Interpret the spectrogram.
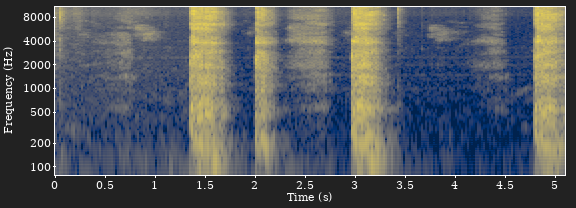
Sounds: Cough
